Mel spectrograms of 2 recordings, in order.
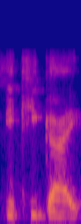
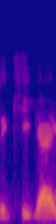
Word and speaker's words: Ikigai: So somebody said you cannot pronounce Ikigai without smiling. Yeah, your cheeks will naturally just raise. Ikigai.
